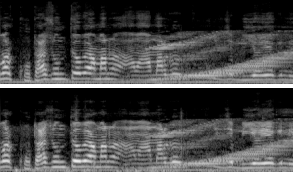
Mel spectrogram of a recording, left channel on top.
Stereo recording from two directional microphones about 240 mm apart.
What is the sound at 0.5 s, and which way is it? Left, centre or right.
Speech, left.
